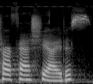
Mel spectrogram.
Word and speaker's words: plantar fasciitis: ask her to to to pronounce DPM uh planter fasciitis yes is that how it's pronounced plantar fasciitis and it's commonly known as Hills Spurs hillspur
